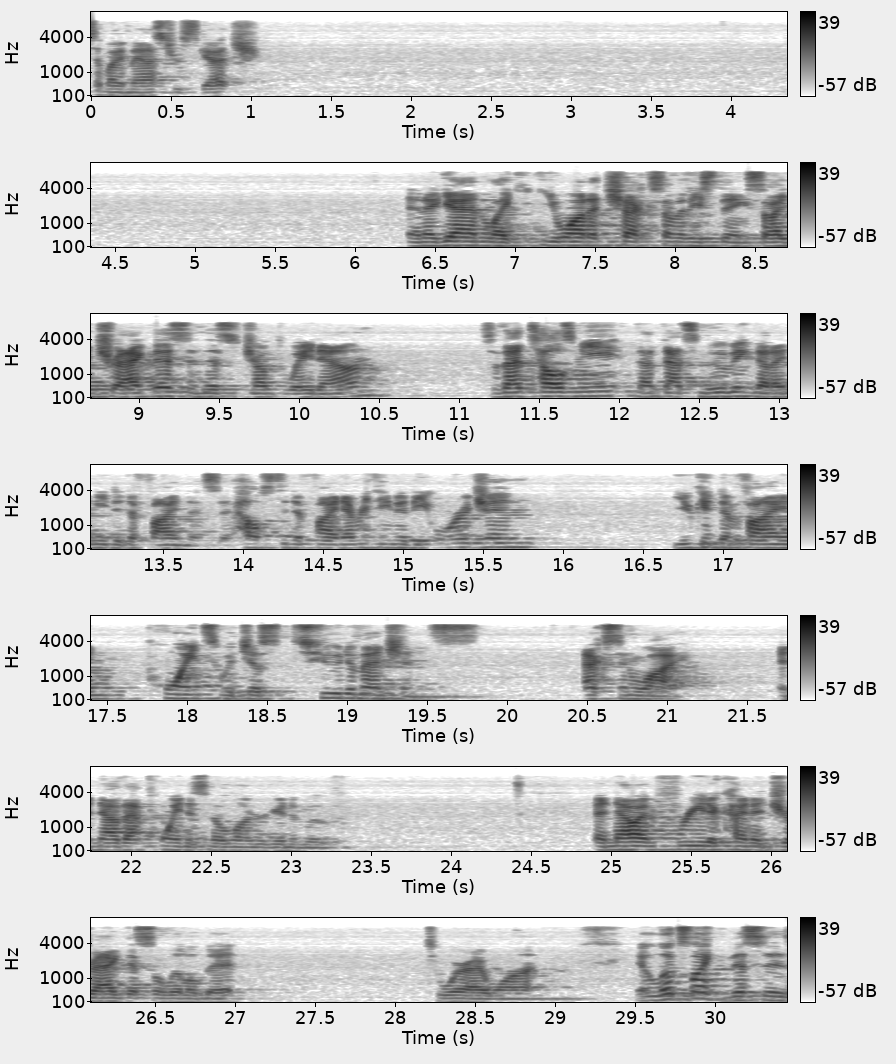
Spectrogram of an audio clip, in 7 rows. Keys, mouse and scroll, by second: 0.8 scroll up 1, 2.2-3.1 scroll down 1, 3.9-6.3 drag, 6.3 scroll up 1, 6.8-7.1 scroll down 1, 9.6 click, 12.5 d, 13.4 click, 22.7 Escape, 23.6-23.9 scroll up 1, 24.2-25.6 scroll down 1, 25.6 click, 29.0-29.7 scroll up 1, 29.7-30.4 scroll down 1.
